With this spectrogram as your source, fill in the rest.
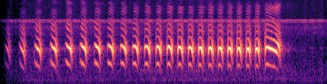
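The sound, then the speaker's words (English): A barred antshrike call plays as a phone ringtone: many bright, hooked notes at a steady pitch, coming quicker toward the end and finishing on one longer note, clear and alone. “That was a barred antshrike.”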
